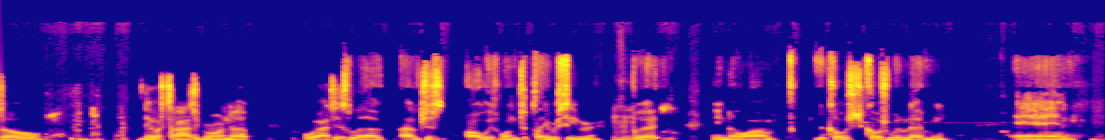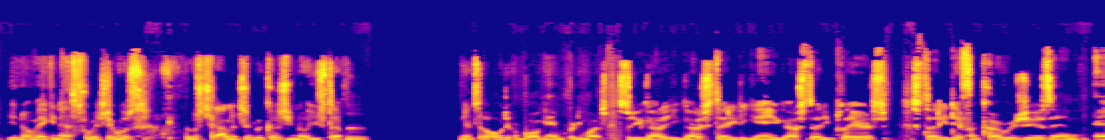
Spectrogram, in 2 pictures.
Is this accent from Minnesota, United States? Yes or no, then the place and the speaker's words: yes; Minneapolis, Minnesota, United States; I grew up in North Minneapolis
